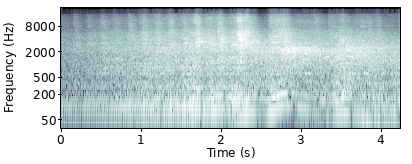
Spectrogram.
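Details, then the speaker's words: Datsun 240C six-cylinder with misfire, after fitting new spark plugs (dead plug found), exhaust leak remaining: engine picks up cleanly, pitch climbs and falls evenly without stutter or popping, all cylinders firing. Normal revving. "I think that's actually good. Now it's just an exhaust light. Come on. Well, there you go. It was dead plug."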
